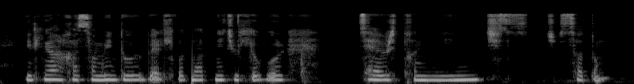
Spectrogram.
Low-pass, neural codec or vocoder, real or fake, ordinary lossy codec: 10.8 kHz; none; real; AAC, 48 kbps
